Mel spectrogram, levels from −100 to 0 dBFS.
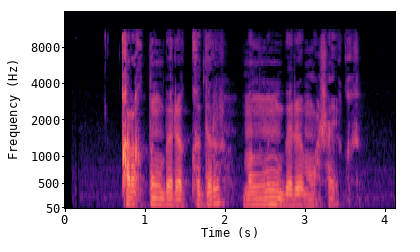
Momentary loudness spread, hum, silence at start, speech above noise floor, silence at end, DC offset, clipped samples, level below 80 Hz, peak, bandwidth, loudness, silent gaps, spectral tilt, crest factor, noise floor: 15 LU; none; 0.7 s; 36 dB; 0.45 s; under 0.1%; under 0.1%; -62 dBFS; -6 dBFS; 11.5 kHz; -30 LUFS; none; -5 dB/octave; 24 dB; -66 dBFS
